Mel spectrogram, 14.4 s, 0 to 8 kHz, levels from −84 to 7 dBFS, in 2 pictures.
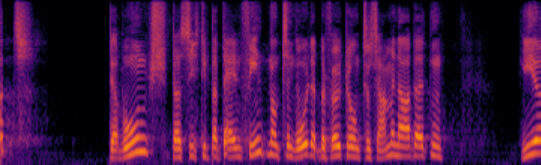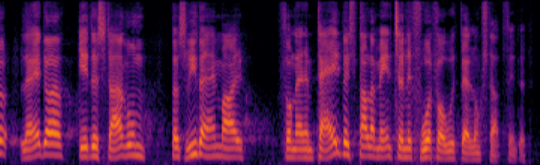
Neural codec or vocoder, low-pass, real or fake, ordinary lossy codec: codec, 16 kHz, 1 kbps, FunCodec, trained on Chinese and English, 50 frames a second; none; fake; none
